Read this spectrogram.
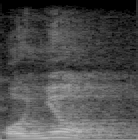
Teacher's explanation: C'est une consonne nasale, palatale et sonore.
